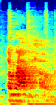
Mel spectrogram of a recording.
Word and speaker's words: Arapahoe: Arapahoe.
